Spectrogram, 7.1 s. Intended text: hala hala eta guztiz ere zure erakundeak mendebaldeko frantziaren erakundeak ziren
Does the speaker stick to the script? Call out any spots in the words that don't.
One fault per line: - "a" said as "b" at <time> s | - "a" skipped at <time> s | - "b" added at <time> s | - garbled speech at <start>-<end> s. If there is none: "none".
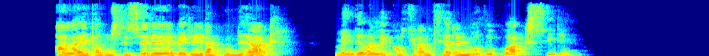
- "hala" skipped at 0.8 s
- "zure" said as "bere" at 1.8 s
- "erakundeak" said as "modukoak" at 4.7 s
